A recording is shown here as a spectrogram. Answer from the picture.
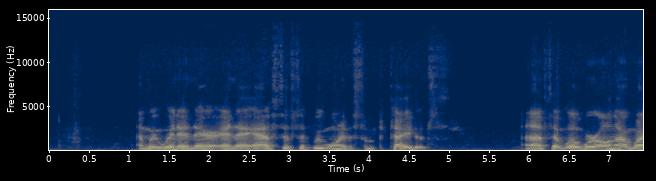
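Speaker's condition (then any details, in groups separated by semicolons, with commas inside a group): Parkinson's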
